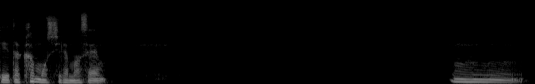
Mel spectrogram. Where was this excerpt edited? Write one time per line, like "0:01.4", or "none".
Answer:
none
